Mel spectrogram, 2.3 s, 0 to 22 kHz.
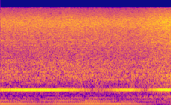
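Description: Six-inch random-orbital floor sander with four discs running steadily on a hardwood floor, a constant whine over a low hum, its coarse 36-grit paper stripping the old finish.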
